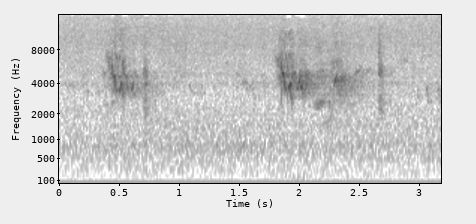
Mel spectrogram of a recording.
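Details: Common redpoll heard in fog one evening at Oksywie, Poland: two brief clusters of high, slightly buzzy chirps about a second and a half apart, with quiet low background noise.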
